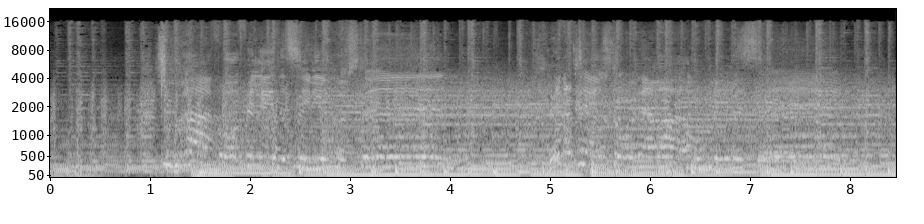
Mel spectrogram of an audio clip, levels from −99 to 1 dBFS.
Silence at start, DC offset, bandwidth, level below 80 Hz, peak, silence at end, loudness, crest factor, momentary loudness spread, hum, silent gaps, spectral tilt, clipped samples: 0 s; under 0.1%; 17 kHz; -22 dBFS; 0 dBFS; 0 s; -16 LUFS; 14 dB; 4 LU; none; none; -5 dB/octave; under 0.1%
